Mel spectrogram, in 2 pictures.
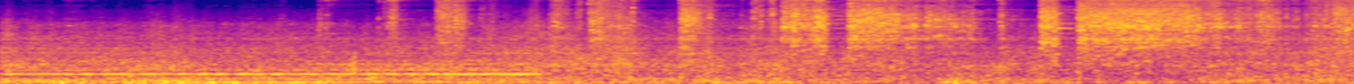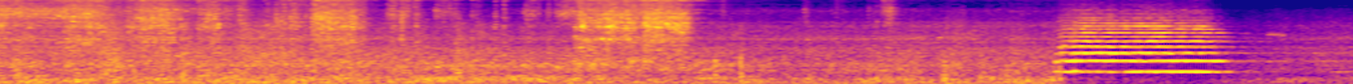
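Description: Electric train running along the rails, with steady rolling noise, scattered wheel clicks and a steady whine for the first few seconds. Near the end, one loud train horn blast lasting just over a second sounds as the train approaches a tunnel entrance, a warning before entering it.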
